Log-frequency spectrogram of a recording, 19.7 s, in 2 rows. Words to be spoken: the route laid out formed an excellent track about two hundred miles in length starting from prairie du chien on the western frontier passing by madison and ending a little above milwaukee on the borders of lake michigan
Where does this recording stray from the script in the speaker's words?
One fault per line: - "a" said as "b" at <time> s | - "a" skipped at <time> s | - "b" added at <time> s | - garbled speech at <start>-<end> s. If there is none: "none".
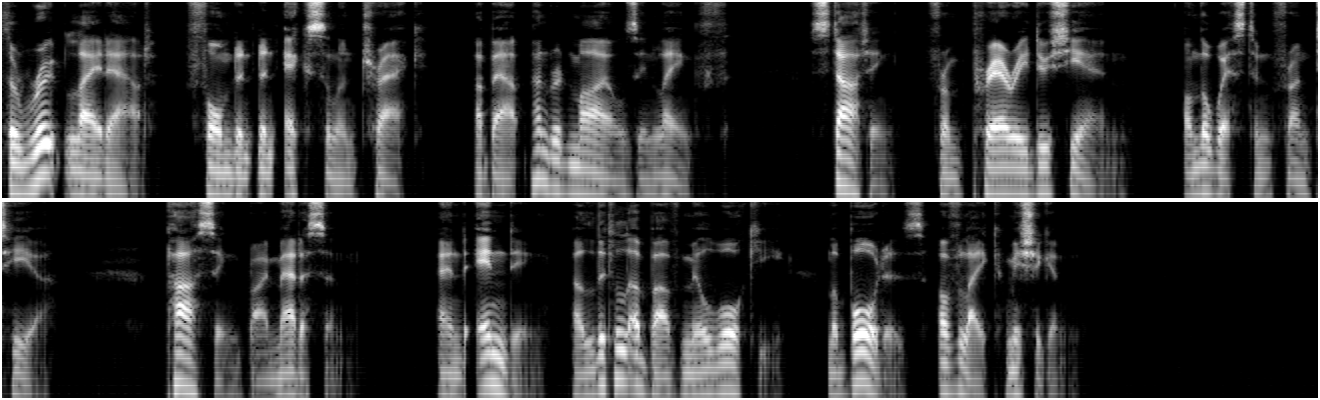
- "an" added at 1.9 s
- "two" skipped at 4.0 s
- "on" skipped at 15.7 s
